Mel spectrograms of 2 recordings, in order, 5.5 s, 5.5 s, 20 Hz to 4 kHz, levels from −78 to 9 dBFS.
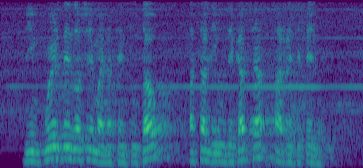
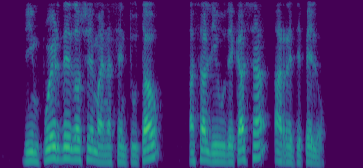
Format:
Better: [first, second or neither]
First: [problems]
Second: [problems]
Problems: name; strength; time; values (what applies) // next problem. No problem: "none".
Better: second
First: background sound (Domestic sounds, home sounds); 15 dB below the speech // room echo; dies away in 1.4 s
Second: none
